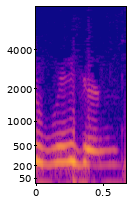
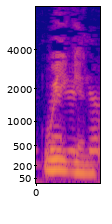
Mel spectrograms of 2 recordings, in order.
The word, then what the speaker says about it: Wiegand: Did I say your name right? Is it Wiegand? – It's actually Wiegand. Wiegand. It doesn't really matter. – Okay. I see W-E-I and I pronounce it like my own name, Weisberg.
